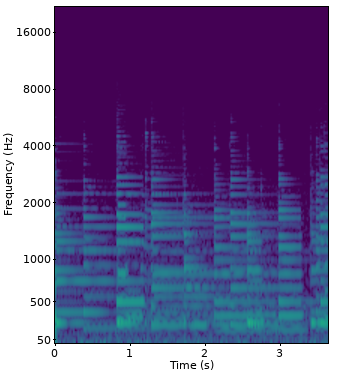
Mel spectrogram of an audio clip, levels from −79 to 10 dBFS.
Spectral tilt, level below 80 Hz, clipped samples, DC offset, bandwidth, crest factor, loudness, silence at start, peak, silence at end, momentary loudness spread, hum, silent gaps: -7 dB/octave; -56 dBFS; under 0.1%; under 0.1%; 9 kHz; 18 dB; -34 LUFS; 0 s; -16 dBFS; 0 s; 7 LU; none; none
